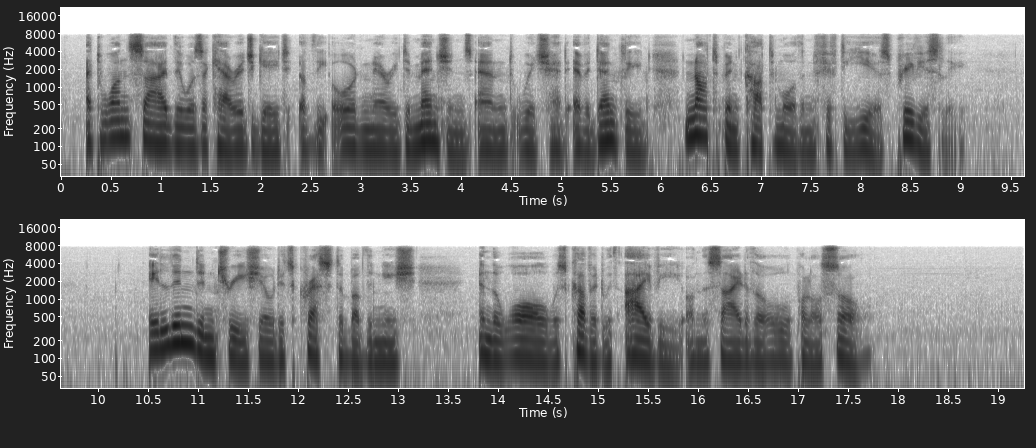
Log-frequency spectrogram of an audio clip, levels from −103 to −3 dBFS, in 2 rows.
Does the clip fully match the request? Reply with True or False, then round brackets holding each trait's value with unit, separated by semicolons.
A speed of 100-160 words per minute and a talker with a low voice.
True (145 wpm; 95 Hz)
